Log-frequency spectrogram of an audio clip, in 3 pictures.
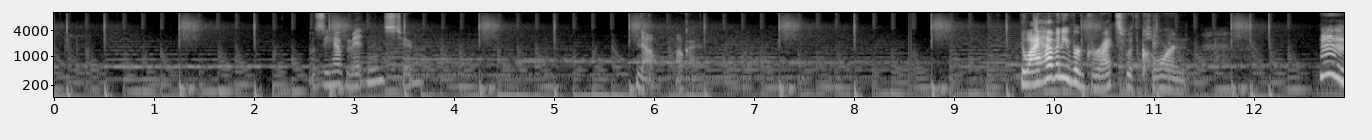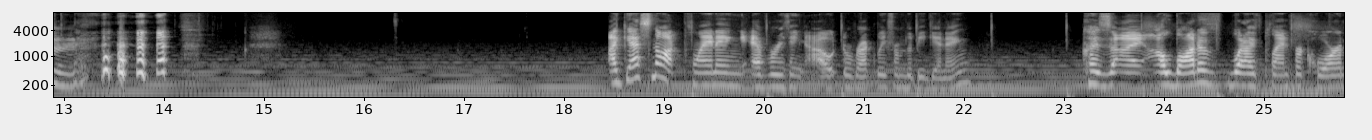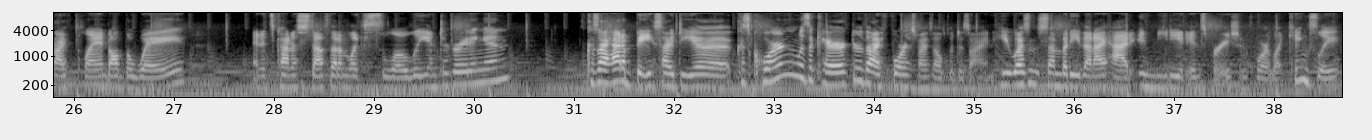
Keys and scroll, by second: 0.1 scroll up 1.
